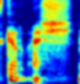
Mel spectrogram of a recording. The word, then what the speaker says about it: Carnage: Es Carnage.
